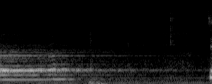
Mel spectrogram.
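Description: The last held note of a woman's Thai khắp folk song fading away over about a second, followed by a faint pause between sung verses with a couple of soft ticks.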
